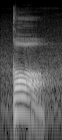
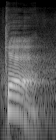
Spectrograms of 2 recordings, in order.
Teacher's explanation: qaf dia ada sifat tebal dia, qa. Kaf dia tak tebal, ka. Beza bunyi, kan, qa ka, kan.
